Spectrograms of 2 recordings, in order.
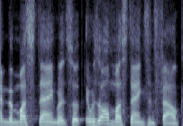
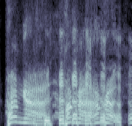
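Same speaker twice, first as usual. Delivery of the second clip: louder, higher mock engine chug; imitated sputtering engine; 7 semitones higher, 8 dB louder, slower than usual. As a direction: sputter it out like a broken muffler. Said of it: "and it goes".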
